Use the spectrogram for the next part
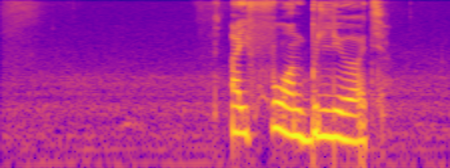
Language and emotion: Russian, angry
